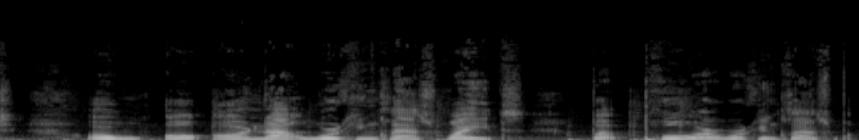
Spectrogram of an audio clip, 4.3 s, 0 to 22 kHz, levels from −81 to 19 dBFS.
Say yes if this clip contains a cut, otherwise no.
yes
